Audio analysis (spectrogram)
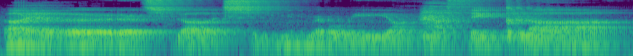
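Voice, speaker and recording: An actor playing an arrogant old prophet in a radio horror drama, proclaiming grandly in drawn-out cries. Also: male voice, very deep voice, vocal fry, a bit bright, voice pushed down, full character voice. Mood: triumphant, fanatical. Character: exultant, arrogant old male prophet on a mountain. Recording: cavernous long echo, distant, faint noise.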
